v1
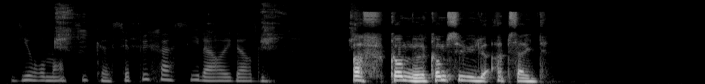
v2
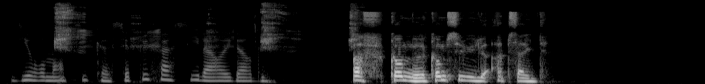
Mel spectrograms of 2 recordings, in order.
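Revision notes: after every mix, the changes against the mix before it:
background +8.5 dB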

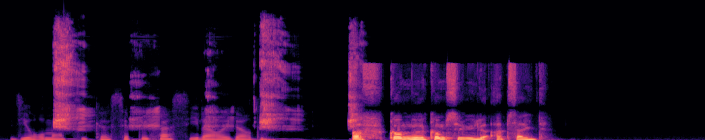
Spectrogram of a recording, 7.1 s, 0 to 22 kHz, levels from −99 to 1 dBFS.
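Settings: background +10.5 dB; master: add high shelf 2400 Hz -10.5 dB

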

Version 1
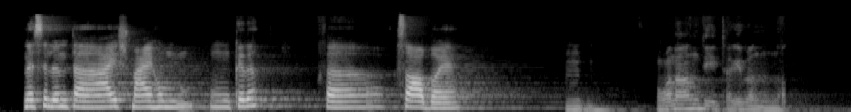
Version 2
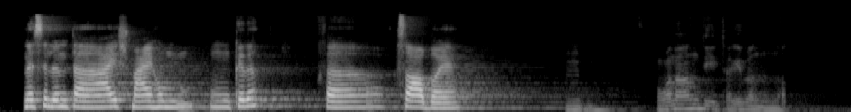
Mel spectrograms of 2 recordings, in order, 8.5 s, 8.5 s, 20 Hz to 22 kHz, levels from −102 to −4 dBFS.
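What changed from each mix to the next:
second voice -10.5 dB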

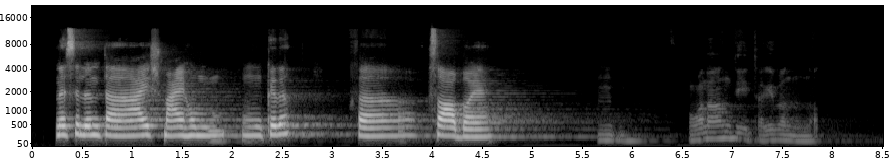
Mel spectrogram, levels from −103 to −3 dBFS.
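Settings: master: add low shelf 98 Hz -10.5 dB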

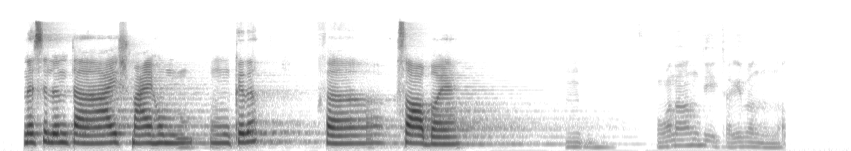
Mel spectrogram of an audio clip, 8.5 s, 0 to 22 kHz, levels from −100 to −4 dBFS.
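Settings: second voice: send off

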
